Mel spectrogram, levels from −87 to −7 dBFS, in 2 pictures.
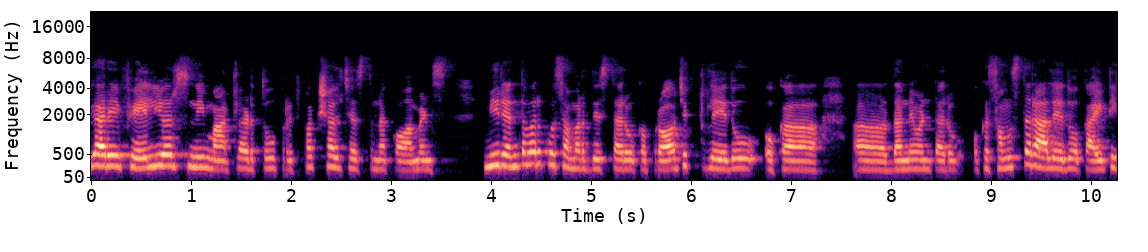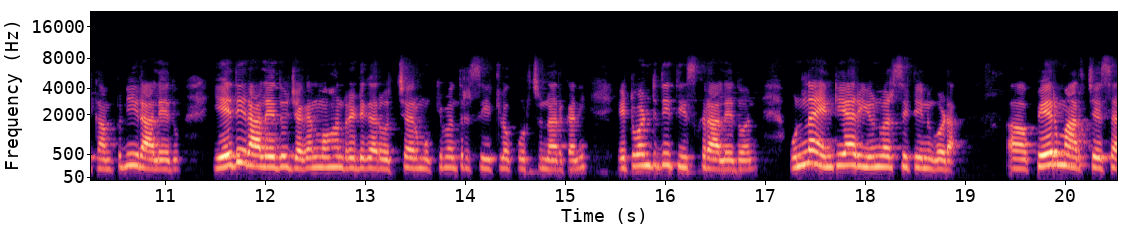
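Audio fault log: Throughout: noise suppressor applied to music or sounds. A speech-tuned suppressor treats steady sound as noise. Level pumps by a few decibels, thinning held tones and tails.
1.66–2.16, 2.74–3.06, 3.54–3.94, 5.98–6.19, 8.66–8.90, 15.21–15.55, 16.88–17.27, 18.93–19.43 s: sound cut by the noise suppressor. Sustained passages dip about 17 to 21 dB.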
